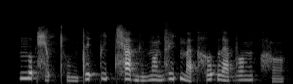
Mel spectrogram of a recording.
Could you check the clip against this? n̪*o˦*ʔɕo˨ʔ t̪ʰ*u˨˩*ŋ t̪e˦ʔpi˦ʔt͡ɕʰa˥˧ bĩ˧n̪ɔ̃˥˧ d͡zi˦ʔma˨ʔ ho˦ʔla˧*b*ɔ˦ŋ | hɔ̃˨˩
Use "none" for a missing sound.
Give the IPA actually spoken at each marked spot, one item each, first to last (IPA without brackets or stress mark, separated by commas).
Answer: o˦, u˨˩, b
